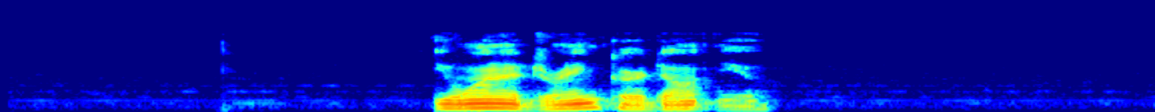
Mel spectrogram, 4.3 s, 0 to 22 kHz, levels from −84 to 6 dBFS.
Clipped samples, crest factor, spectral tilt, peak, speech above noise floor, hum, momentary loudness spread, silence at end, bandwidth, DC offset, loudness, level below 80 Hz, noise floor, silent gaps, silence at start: under 0.1%; 20 dB; -7 dB/octave; -4 dBFS; 52 dB; none; 21 LU; 1.45 s; 7.4 kHz; under 0.1%; -19 LUFS; -56 dBFS; -71 dBFS; none; 1.65 s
